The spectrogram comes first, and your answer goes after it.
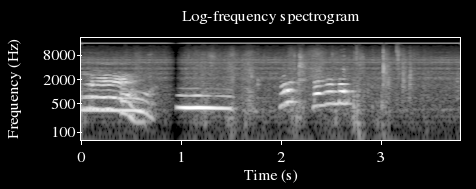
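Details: Five-year-old female Siberian Husky indoors, "speaking" on command: a falling whiny howl, a steady held note, then several short rising-falling yowls, with a person's voice nearby.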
